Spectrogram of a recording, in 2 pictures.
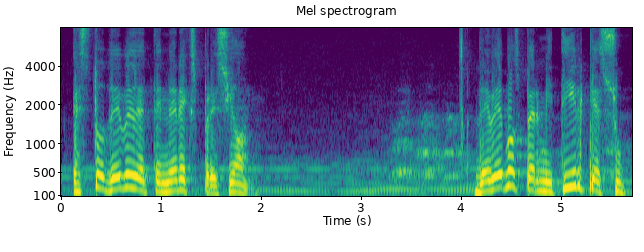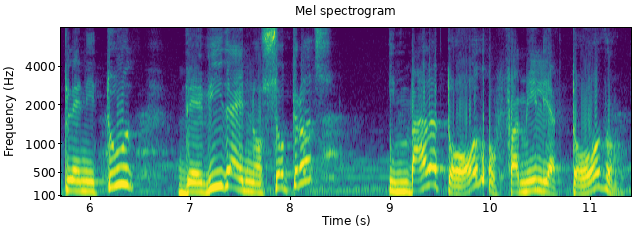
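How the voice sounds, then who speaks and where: A man preaching a sermon in an animated, emphatic way, full of rhetorical questions. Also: sits high.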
